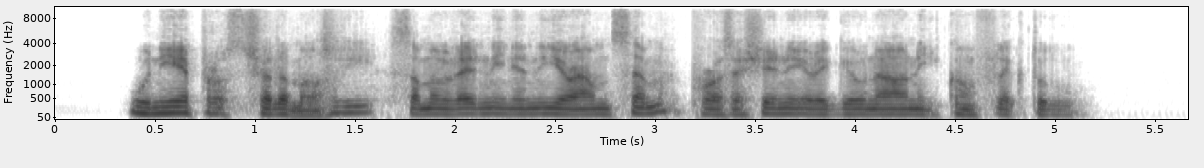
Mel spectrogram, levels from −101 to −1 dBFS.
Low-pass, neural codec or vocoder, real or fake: 9.9 kHz; codec, 16 kHz in and 24 kHz out, 0.4 kbps, LongCat-Audio-Codec, fine tuned four codebook decoder; fake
